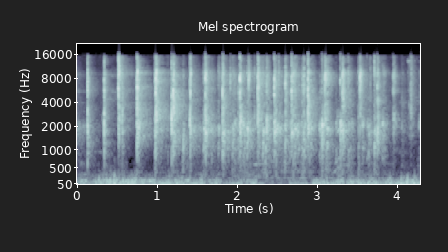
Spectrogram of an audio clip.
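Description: Applause from a small group of people: many hands clapping in a fast, irregular patter.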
